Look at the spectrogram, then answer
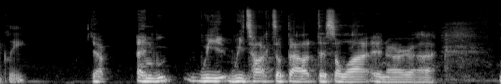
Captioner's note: uh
